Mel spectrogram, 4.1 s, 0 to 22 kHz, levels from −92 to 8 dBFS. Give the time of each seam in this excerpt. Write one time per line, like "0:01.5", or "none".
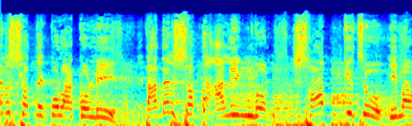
none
